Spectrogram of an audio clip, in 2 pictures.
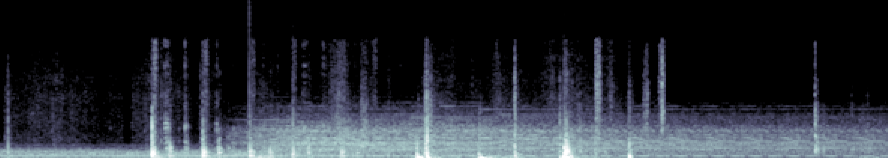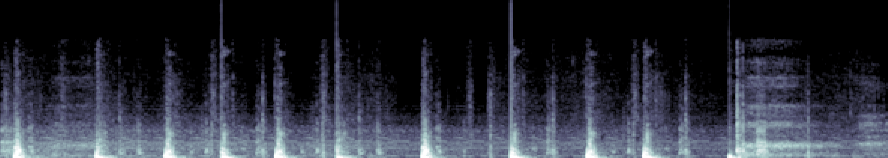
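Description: Footsteps thud on creaky wooden stairs.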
